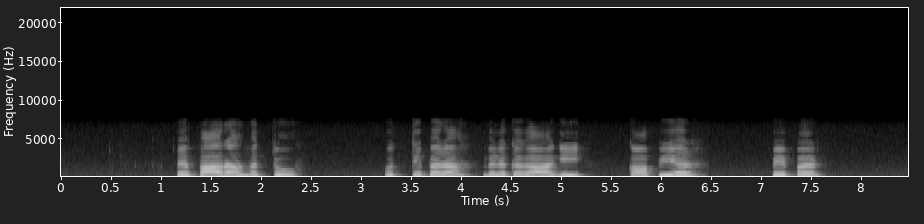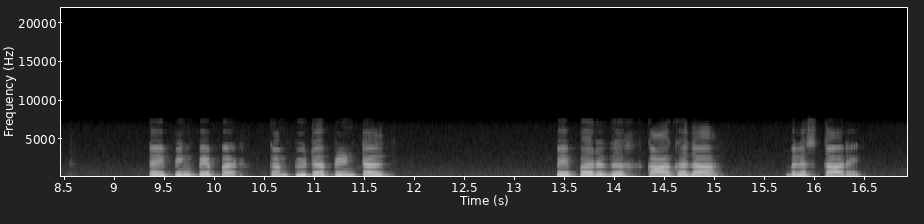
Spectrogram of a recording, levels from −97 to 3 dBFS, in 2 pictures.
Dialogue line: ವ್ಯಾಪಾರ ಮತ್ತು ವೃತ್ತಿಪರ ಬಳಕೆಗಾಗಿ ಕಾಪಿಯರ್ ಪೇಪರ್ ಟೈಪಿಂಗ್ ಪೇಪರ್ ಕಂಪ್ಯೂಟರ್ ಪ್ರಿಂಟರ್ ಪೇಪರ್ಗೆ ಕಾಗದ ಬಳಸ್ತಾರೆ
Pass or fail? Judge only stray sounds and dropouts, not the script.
pass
